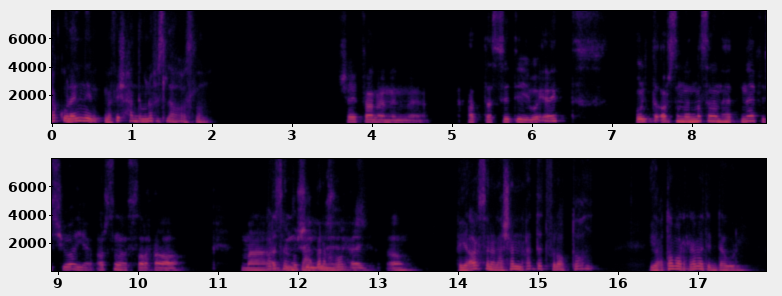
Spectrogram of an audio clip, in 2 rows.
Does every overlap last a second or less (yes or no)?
no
